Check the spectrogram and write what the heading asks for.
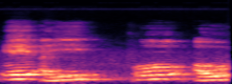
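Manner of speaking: ऐ as a-ee, औ as a-oo, two sounds each; Odia vowel names. Shown as a demonstration. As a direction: glide ऐ and औ into clear diphthongs. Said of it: "Odia में क्या बोलते हैं". (ऐ को अइ, औ को अउ बोलें)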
